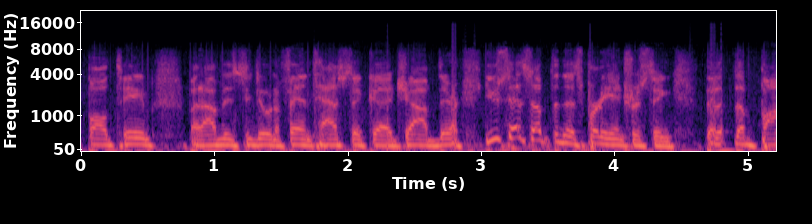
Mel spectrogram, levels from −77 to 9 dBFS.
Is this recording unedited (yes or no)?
yes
